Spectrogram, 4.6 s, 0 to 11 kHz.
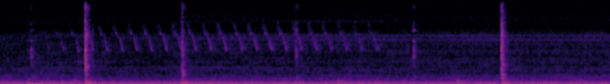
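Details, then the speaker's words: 1973 Dodge D100 with intermittent left turn-signal indicator: crisp single flasher clicks about every three-quarters of a second over a quiet engine; normal flasher operation, blinkers working. "can hear the flasher, and the blinkers are working."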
